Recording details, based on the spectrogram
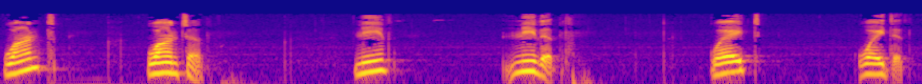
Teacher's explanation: if verb ends with sound of d or t, the ending ed is pronounced like one strong syllable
